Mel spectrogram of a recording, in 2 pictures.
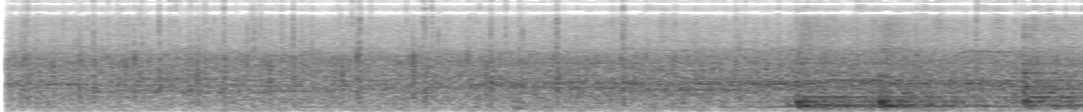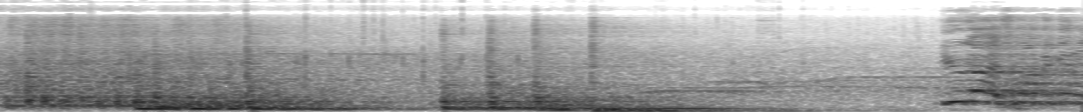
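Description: Arena crowd applauding and cheering, then from about four seconds in a live rock band with drums plays a few loud phrases over the crowd, fading out near the end.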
